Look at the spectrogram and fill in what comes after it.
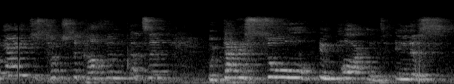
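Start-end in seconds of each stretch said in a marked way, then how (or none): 0.0-1.6 dismissive shrug. Retold or imitated. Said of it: "We kind of go".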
